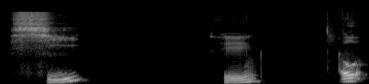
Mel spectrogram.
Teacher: when you see an X in the pinion system, it makes a sound that sort of is between the S and the SH sound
